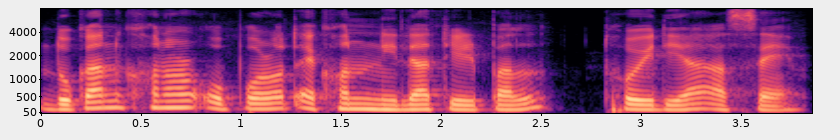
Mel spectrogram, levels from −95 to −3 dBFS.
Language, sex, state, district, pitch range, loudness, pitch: Assamese, male, Assam, Sonitpur, 135-160 Hz, -18 LUFS, 140 Hz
